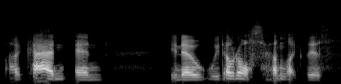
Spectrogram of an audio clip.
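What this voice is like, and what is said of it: Very weird accent. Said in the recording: “I have a very weird accent”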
